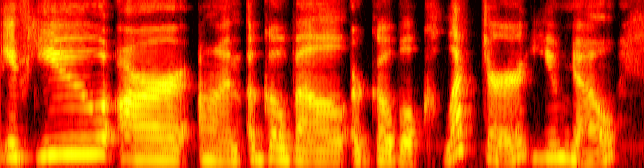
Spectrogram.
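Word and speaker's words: Goebel: actually Googled that today do you pronounce it gobel or is it Global and it's actually um with an American accent it's global okay so she is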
